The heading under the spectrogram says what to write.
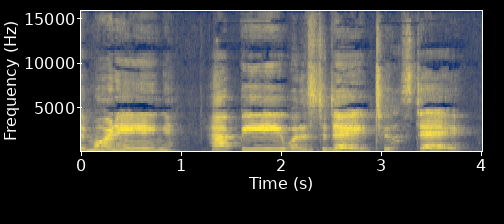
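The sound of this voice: Using a put-on character voice, a woman sounds squeaky at a fairly high pitch, swinging very widely in pitch as she talks at a very slow pace.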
